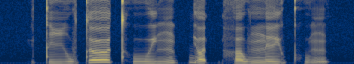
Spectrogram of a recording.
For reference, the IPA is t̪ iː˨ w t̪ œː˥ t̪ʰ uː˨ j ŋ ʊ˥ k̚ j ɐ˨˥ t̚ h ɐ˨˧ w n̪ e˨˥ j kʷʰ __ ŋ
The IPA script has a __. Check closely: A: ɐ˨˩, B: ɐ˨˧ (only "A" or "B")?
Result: A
